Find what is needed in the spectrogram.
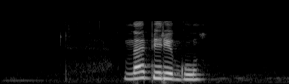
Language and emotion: Russian, neutral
